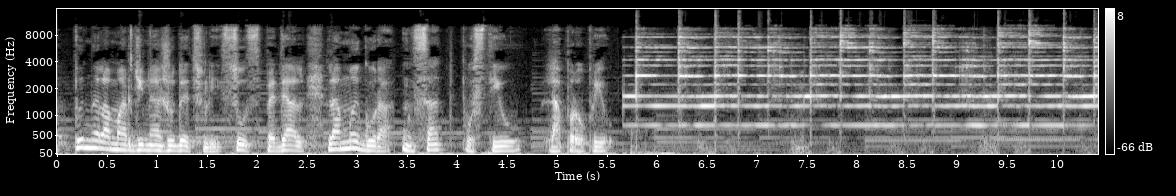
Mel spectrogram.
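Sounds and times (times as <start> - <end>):
speech: 0.2 - 5.8
church bell ringing: 5.7 - 10.3.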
